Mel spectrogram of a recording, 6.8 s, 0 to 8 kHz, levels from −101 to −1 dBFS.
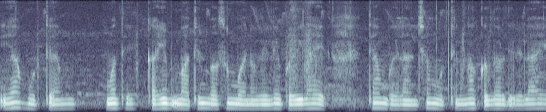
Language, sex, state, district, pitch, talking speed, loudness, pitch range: Marathi, male, Maharashtra, Sindhudurg, 115 Hz, 125 wpm, -17 LUFS, 110-120 Hz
